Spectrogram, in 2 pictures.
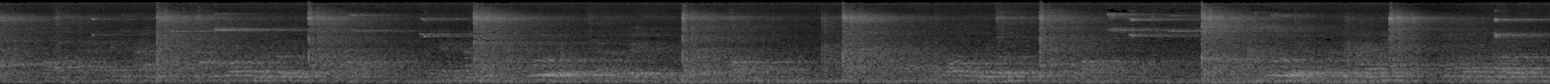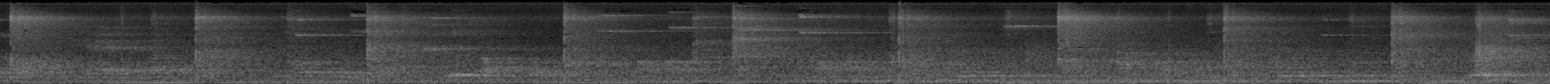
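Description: Badminton rackets striking a shuttlecock in a steady rally, a sharp crack every second or two that echoes through a large hall. Short high-pitched squeaks come between the hits.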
